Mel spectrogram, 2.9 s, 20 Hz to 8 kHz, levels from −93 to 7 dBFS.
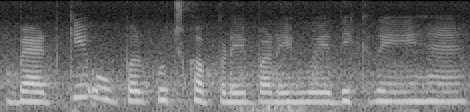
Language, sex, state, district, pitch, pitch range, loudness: Hindi, female, Punjab, Pathankot, 220 Hz, 210-230 Hz, -17 LUFS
